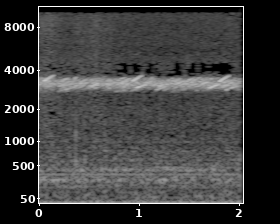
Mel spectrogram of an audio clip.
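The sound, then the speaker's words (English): Crickets chirp in a continuous, steady high-pitched trill that holds at an even level throughout, with no other sounds. “hanging out with some crickets”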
